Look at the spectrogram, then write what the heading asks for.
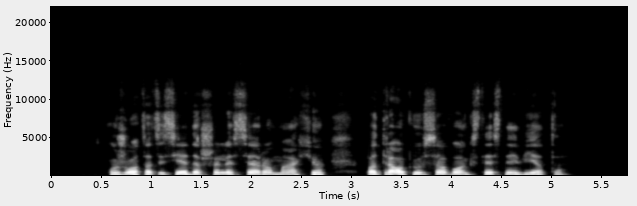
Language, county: Lithuanian, Šiauliai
